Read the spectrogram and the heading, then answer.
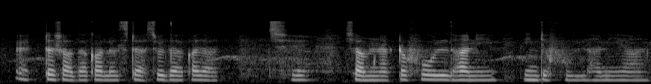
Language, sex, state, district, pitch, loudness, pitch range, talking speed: Bengali, female, West Bengal, North 24 Parganas, 205 Hz, -29 LUFS, 200-210 Hz, 110 wpm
